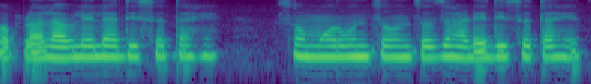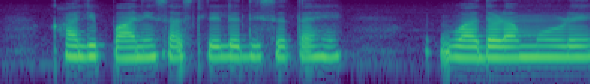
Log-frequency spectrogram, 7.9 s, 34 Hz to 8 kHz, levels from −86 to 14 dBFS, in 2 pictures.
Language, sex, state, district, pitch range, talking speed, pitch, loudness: Marathi, female, Maharashtra, Solapur, 195-205 Hz, 130 wpm, 200 Hz, -18 LUFS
